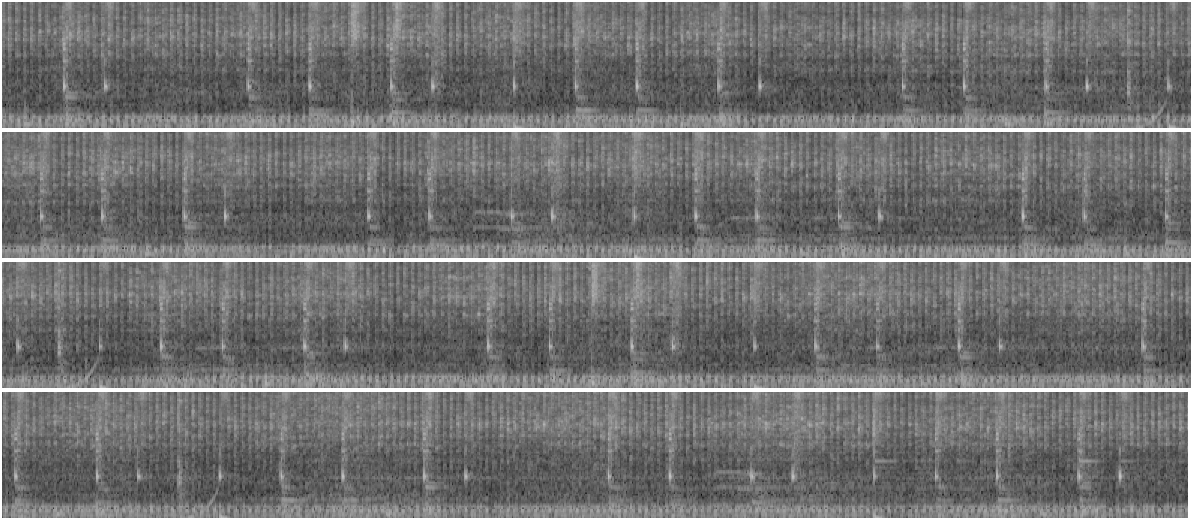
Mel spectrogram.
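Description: An engine running steadily at an even speed, with a low thump about every four seconds.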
